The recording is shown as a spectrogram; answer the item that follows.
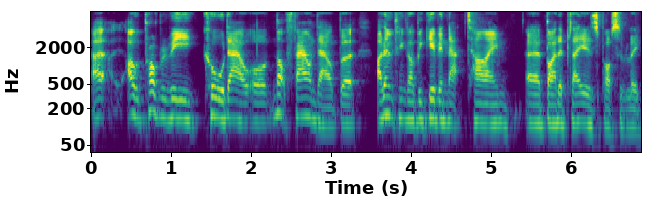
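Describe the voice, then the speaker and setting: With a British accent, a man talks with hardly any pauses, ordinary pitch variation and very even loudness. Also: medium pitch for a man, moderate pace. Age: 30s. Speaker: football coach. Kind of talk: casual chat.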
